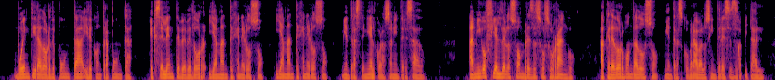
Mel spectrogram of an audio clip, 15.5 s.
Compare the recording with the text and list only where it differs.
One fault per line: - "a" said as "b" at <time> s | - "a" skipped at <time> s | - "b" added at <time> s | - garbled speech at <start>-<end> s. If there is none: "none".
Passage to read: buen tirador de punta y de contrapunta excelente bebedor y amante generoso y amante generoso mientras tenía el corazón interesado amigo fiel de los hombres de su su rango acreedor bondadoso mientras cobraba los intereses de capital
none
